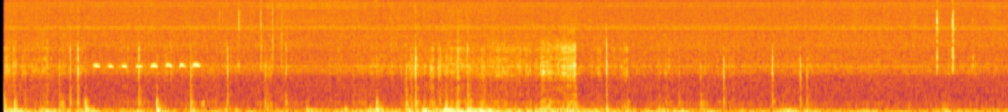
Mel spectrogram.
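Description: Low rumble close to the microphone with many scattered clicks and knocks, and a quick run of about eight short high chirps about a second in.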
